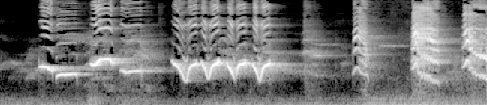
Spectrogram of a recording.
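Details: Masked laughingthrush lure song to provoke other birds, with slurred whistles, a rhythmic series of dipping whistled notes, then harsher descending squawks.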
